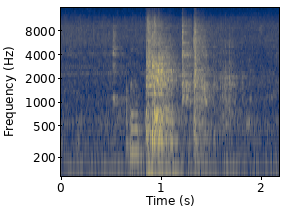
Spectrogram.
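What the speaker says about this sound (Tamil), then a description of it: "அதை இதில் போட்டு மஞ்சத்தூள்லாம் போட்டு கழுவி வச்சிடணும்" Goat intestine being washed with turmeric in a metal vessel: close clattering and scraping of the vessel with splashy wet handling, one loud burst followed by lighter knocks, no speech.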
